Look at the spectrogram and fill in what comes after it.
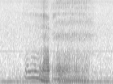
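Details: Sleeping dog snoring loudly indoors: one drawn-out, throaty snore with a rasping, falling tone lasts just over a second, with a steady low hum behind it.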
